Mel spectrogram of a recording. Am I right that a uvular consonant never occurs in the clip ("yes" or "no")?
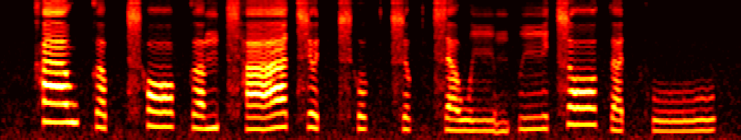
yes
